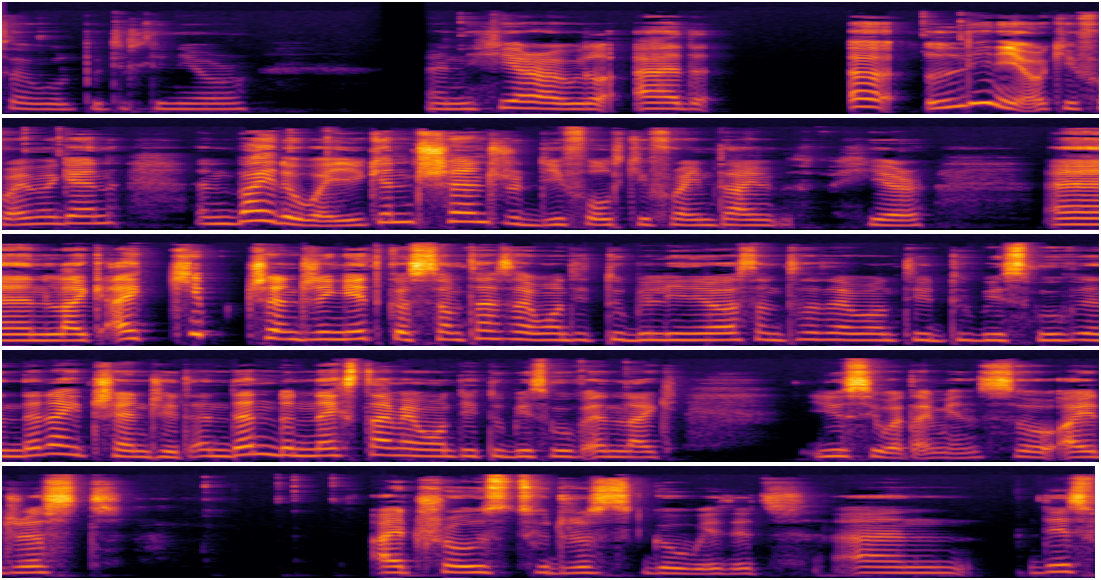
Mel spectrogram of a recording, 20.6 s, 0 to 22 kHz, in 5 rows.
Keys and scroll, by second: 19.4-20.1 typing.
